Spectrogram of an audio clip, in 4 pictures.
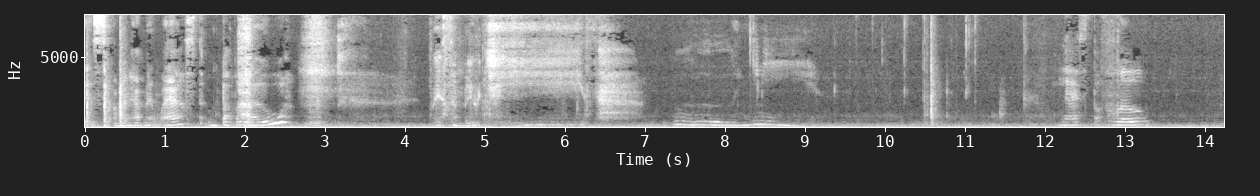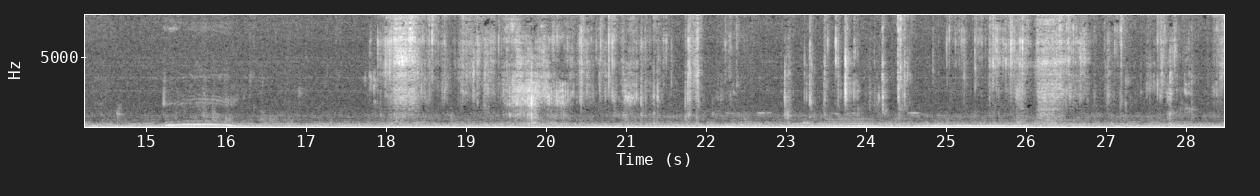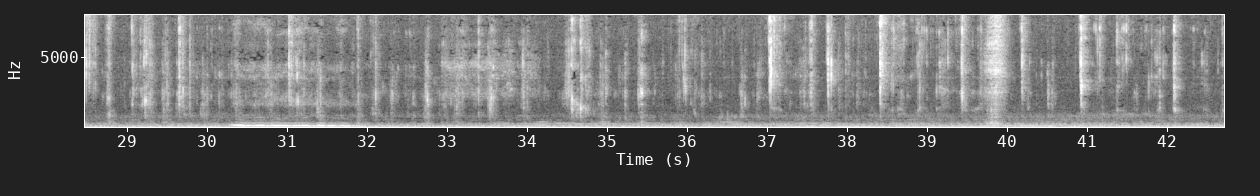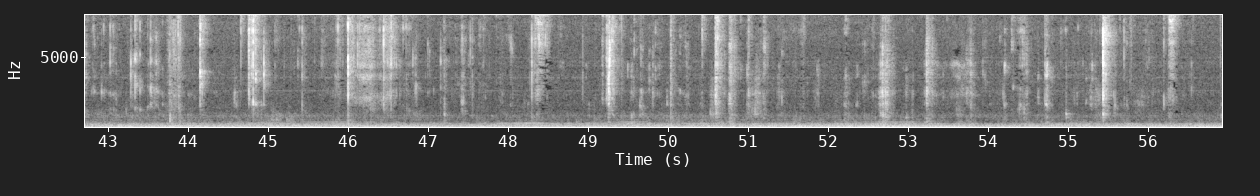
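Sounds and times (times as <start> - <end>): wet chewing with smacks: 17.8 - 30.3, 31.0 - 56.9.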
